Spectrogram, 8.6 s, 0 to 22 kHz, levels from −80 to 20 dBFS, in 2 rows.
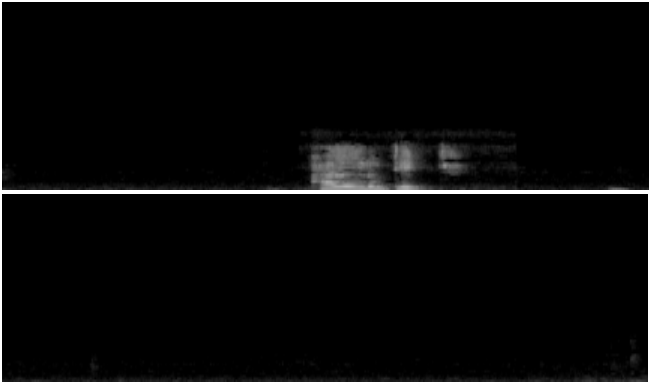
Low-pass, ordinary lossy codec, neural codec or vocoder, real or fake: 7.2 kHz; AAC, 64 kbps; none; real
